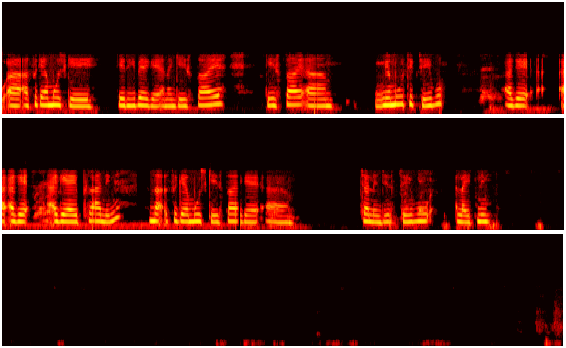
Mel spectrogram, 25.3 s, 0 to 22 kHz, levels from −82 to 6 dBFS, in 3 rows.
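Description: Packet loss with pitch repetition interrupts this telephone-band speech at 4.68–4.72 s, 6.56–6.58 s (after "ngemutik cheibu"), 9.78–9.82 s, 11.92–12.00 s, scattered across 14.24–14.44 s, and at 19.68–19.70 s. Each gap of 20 to 80 ms is bridged by looping the last pitch period, producing a brief held buzz, though the 80 ms gap fades into silence before the speech returns. The gap lengths fit 20 ms packets.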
